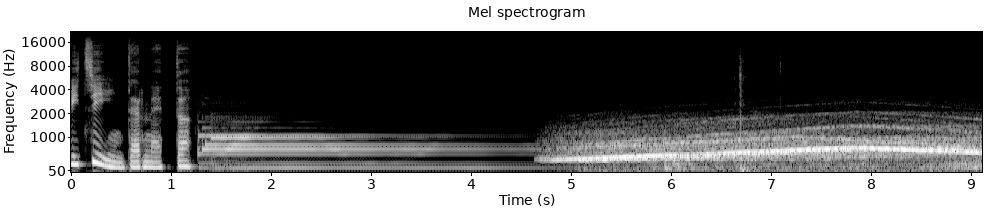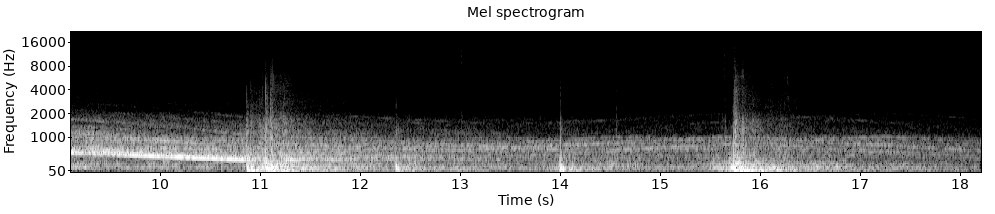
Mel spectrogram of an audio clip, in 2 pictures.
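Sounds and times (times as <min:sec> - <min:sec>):
speech: 0:00.0 - 0:01.4
air raid sirens wailing: 0:04.6 - 0:18.1.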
